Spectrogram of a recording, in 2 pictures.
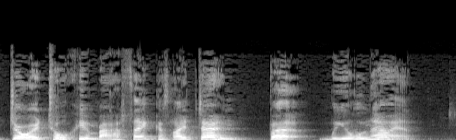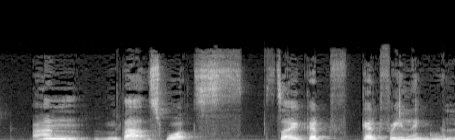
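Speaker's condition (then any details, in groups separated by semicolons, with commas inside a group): Brain injury; hit by car, ataxic gait; 6 weeks coma, 8.5 months hospital, severe fatigue; no speech after injury, relearned speaking completely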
